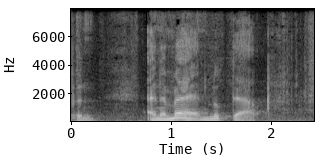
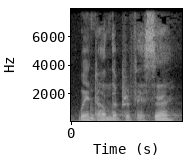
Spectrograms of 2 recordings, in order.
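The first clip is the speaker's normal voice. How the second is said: plain reading voice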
